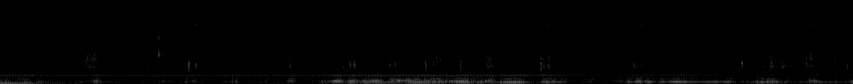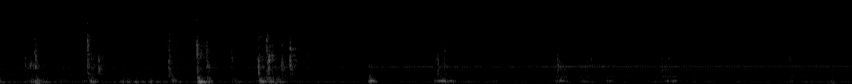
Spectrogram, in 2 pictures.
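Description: Faint computer keyboard typing and mouse clicks, scattered and busiest in the middle, over a faint steady hum.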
